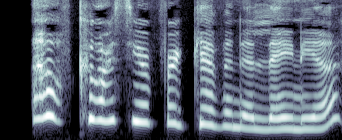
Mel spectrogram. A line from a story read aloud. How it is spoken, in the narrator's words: laughed, her face lightening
